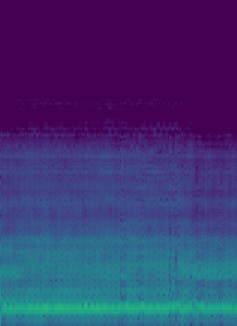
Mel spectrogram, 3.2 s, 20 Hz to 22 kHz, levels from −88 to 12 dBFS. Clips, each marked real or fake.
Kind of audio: fake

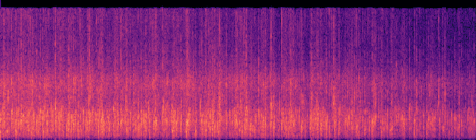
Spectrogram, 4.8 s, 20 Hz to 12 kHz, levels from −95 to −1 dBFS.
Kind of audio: real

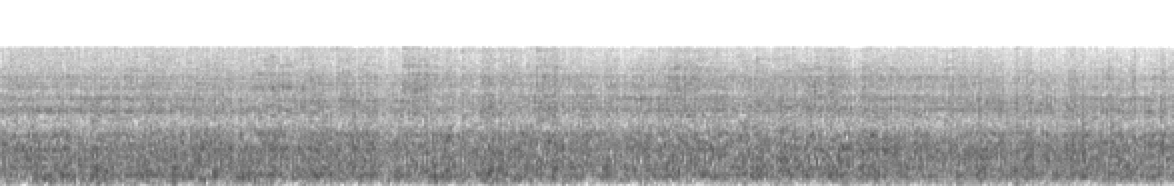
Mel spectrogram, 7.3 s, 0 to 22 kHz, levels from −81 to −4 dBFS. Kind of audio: fake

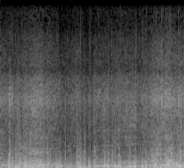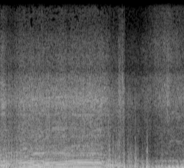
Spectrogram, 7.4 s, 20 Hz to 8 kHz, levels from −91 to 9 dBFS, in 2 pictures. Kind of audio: real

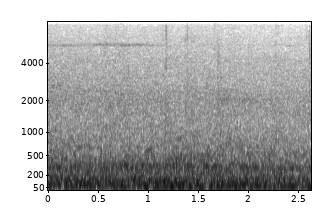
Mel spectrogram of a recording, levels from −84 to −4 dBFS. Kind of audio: real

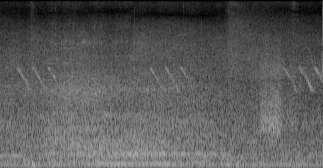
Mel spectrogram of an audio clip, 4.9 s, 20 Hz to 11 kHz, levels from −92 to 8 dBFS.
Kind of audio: fake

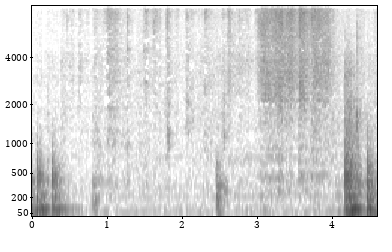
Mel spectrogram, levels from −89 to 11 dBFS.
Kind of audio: real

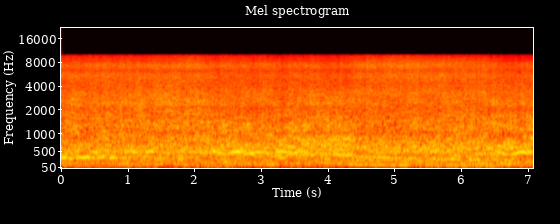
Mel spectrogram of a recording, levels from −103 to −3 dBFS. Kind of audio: real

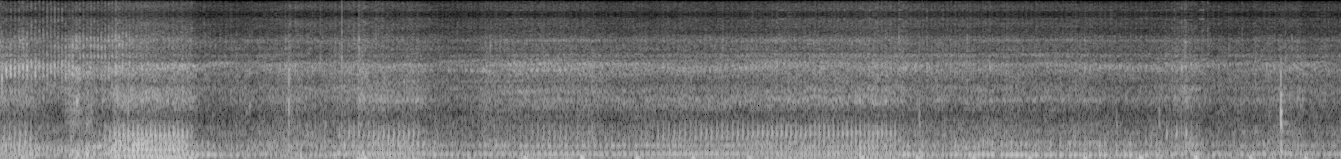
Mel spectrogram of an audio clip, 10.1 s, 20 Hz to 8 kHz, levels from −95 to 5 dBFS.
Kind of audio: real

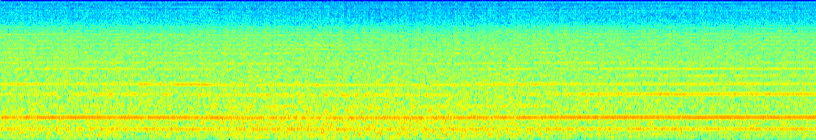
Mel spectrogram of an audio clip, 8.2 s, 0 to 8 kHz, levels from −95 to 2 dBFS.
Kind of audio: real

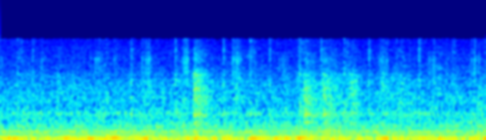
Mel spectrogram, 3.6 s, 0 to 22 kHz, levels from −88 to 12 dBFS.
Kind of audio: fake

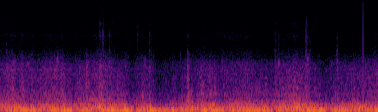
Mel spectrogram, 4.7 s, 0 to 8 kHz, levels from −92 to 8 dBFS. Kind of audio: real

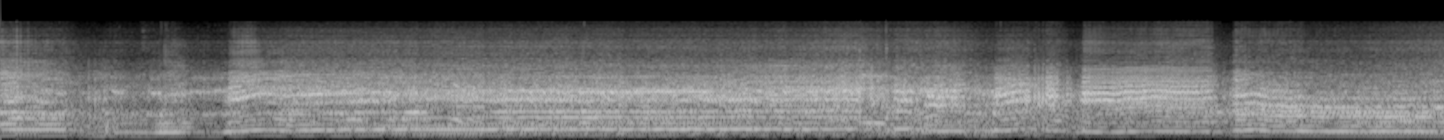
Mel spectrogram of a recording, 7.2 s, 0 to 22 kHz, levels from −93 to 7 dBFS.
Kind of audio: fake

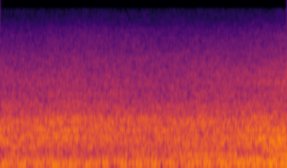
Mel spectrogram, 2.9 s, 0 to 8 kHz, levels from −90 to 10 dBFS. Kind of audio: real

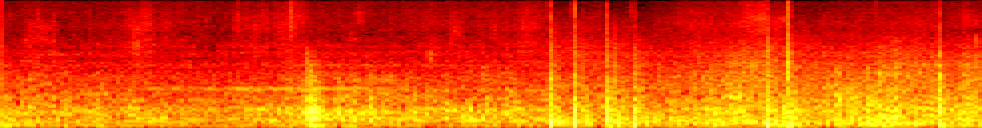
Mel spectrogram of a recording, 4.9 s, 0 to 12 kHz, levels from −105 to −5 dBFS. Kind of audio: fake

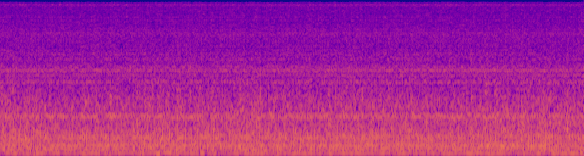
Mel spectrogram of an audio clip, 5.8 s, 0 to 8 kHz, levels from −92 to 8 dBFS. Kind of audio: fake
